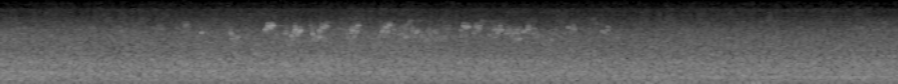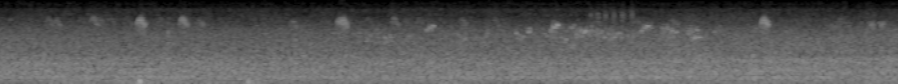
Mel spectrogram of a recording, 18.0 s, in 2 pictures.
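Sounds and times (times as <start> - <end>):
outdoor background rumble: 0.0 - 17.9
small birds chirping: 9.4 - 11.2, 11.8 - 17.9.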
